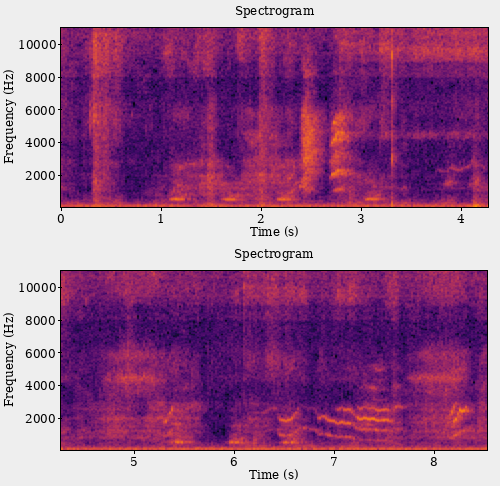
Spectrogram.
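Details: A Cane Corso crying during another dog's labour: soft short squeaks repeated about every half second, then a run of high, wavering whines near the end, all over a steady low electrical hum.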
